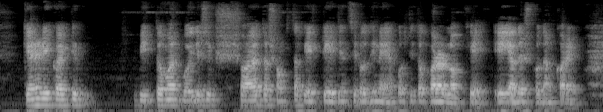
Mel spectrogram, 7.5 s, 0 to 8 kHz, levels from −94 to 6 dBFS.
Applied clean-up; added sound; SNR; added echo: none; none; none; reverberation time 0.3 s.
